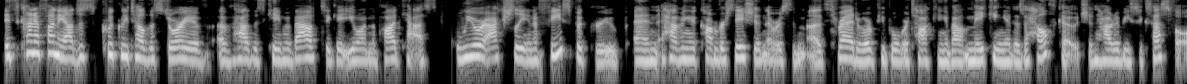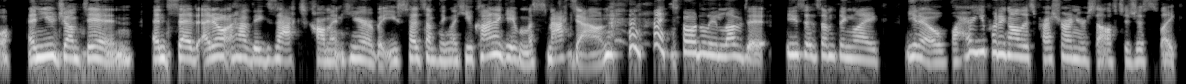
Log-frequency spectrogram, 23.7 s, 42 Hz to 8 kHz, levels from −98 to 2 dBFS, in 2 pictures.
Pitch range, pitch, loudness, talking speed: 185-235 Hz, 210 Hz, -21 LUFS, 255 wpm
